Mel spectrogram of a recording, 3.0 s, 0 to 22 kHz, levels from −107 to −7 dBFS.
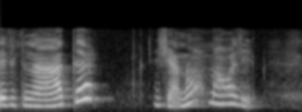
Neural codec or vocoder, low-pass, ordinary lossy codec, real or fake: none; none; none; real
